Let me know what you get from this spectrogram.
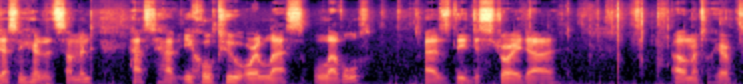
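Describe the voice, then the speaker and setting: A fairly low-pitched man with fairly even intonation, amid noticeable background noise. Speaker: YouTuber showing a card game deck. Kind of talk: deck profile video, casual explanation. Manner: fast; hesitant with many fillers.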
